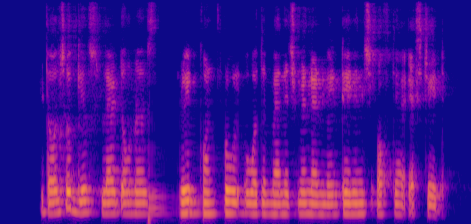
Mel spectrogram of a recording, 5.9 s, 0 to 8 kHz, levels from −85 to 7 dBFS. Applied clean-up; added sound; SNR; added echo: neural mask model DeepFilterNet 3.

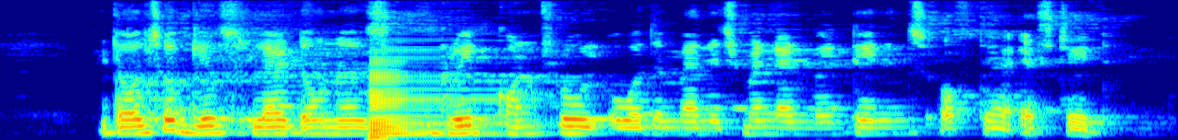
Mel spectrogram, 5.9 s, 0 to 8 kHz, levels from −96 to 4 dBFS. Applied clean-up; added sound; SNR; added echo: classical method WPE with log-MMSE.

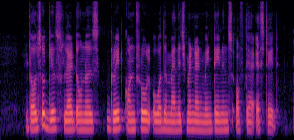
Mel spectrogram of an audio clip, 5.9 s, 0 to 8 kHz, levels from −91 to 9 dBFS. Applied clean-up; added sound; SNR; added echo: none; none; none; none.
